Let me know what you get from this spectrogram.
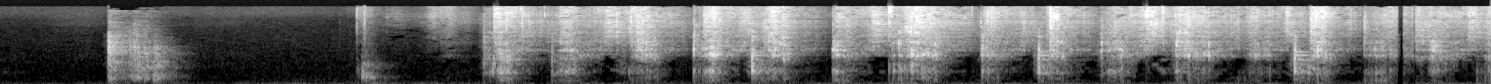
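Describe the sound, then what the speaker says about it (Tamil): Coriander seeds and cumin dry roasting in a pan, stirred with a rhythmic series of dry scraping and rattling strokes, close and fairly steady after a few sparse opening scrapes. "முக்கால்வாசி கொத்தமல்லி வறுத்தோடனே அது கூடவே ஜீரகத்தையும் சேர்த்துக்கலாம்."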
